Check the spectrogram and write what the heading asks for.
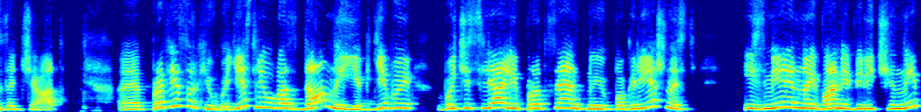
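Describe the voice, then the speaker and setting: A woman's voice: high voice, highs cut off. A woman with a Ukrainian accent formally moderating a conference session.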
